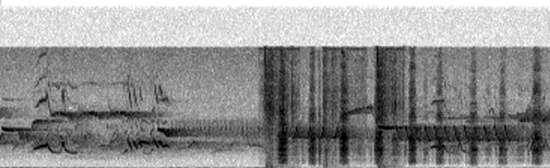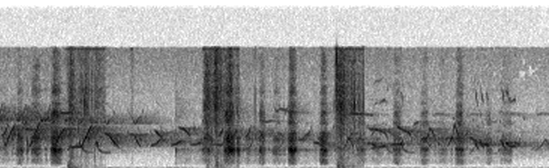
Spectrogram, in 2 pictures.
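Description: Faint birdsong ambience of many short, quick chirps, with about a dozen short, sharp sounds scattered through it.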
